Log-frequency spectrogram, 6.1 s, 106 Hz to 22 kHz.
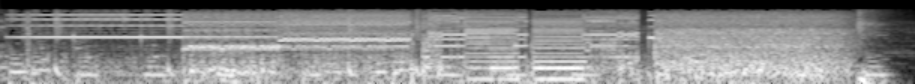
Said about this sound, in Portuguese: som de internet de 1990 e bolinha. Tá no ar.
